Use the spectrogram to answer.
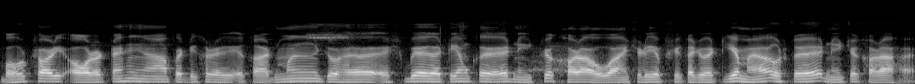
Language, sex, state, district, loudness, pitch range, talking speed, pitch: Hindi, male, Bihar, Patna, -17 LUFS, 110-135 Hz, 185 wpm, 120 Hz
